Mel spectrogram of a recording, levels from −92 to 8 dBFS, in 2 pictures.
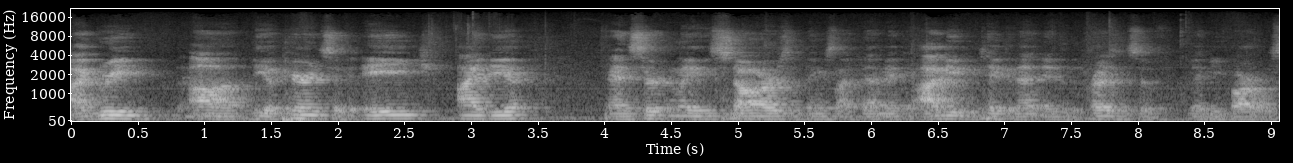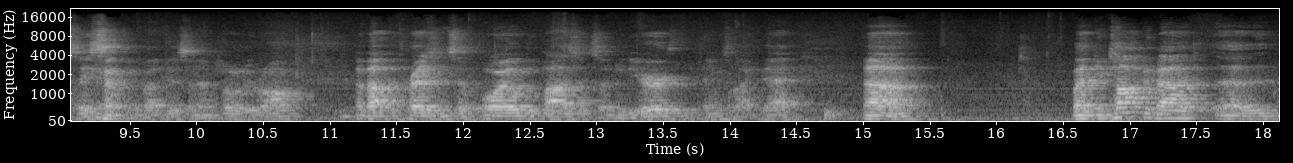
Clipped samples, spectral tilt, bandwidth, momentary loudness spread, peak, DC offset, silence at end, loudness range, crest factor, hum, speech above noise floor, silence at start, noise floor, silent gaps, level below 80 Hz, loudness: under 0.1%; -4.5 dB/octave; 18.5 kHz; 14 LU; -4 dBFS; under 0.1%; 0 s; 4 LU; 20 dB; none; 22 dB; 0 s; -44 dBFS; none; -48 dBFS; -22 LUFS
